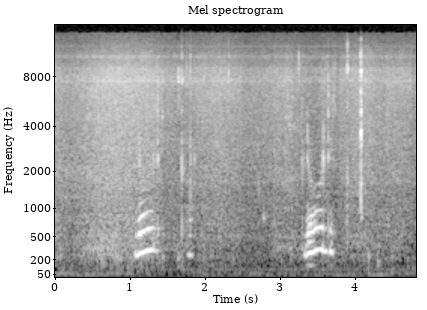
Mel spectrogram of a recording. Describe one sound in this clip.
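A baby coos softly up close.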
